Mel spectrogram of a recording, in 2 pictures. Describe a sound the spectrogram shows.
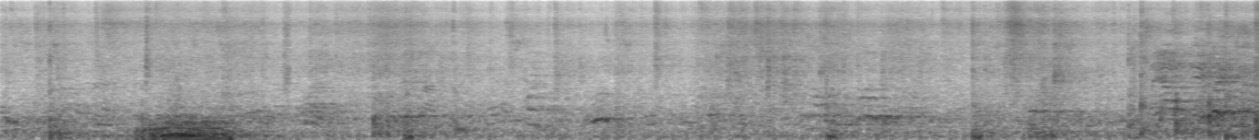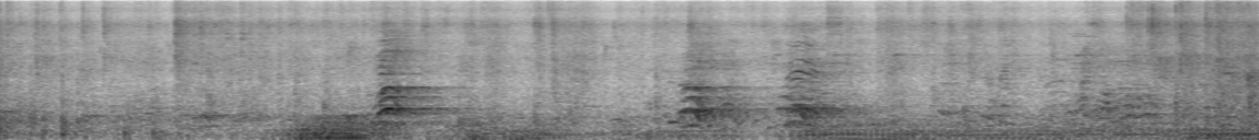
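A crowd of spectators chatters and cheers in an open hall.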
